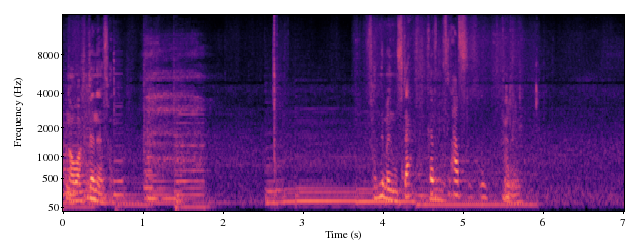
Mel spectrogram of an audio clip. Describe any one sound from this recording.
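A middle-aged man laughs heartily nearby.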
